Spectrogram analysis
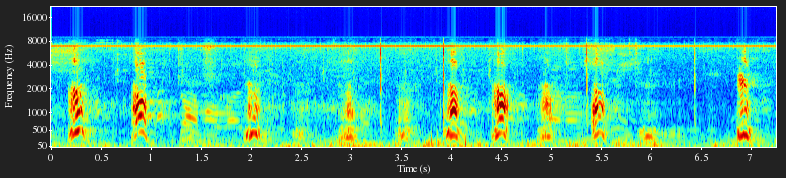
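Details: Tash, a dog at a training session in Horlivka on 18 August 2019, gives loud, harsh barks at uneven intervals, sometimes in quick pairs, about seven in all, with human speech murmuring between them.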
